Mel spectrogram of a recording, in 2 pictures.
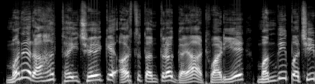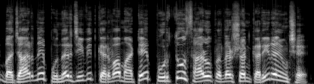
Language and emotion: Gujarati, happy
